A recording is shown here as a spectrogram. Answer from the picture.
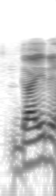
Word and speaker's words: gyre: हैं, भूत बोलते हैं गायरे, अभी उसको हिंदी में भूत ही बोलते हैं। ये स्पेलिंग होती है GYRE, इसको बोलते हैं ओशियन गायरे।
